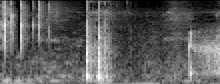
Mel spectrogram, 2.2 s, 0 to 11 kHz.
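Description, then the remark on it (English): Dice clatter and tumble across a hard surface in two bursts of sharp, bright clicks, a quick rattling run followed by a second tumble, then a faint hissy tail, rolled for an intelligence roll in a game, coming up 23. “Yeah, well, why don't you do an intelligence roll, but you're going to need an extreme, which is doubles.”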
